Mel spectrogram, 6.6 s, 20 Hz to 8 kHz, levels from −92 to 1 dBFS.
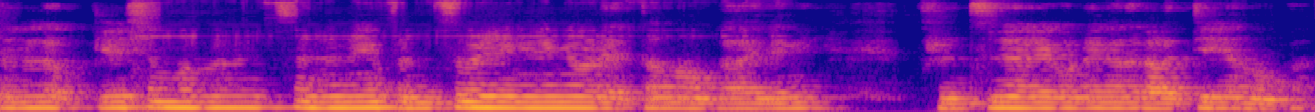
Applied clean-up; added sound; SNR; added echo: neural separator model SepFormer DNS4.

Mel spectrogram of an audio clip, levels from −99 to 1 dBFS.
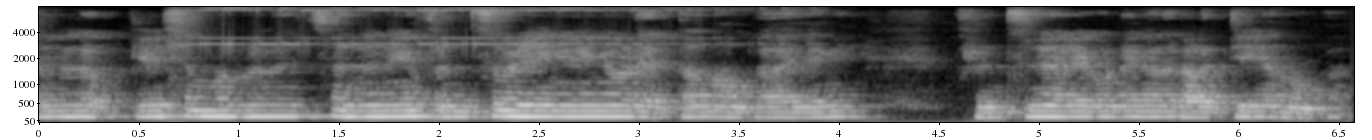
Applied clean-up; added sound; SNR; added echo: none; Bell; 18 dB; reverberation time 0.3 s.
